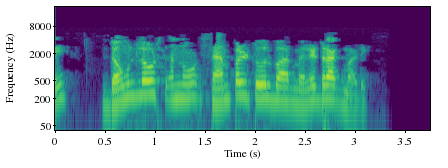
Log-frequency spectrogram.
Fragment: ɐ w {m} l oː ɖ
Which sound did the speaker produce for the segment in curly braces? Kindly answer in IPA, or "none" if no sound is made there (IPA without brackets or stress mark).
n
